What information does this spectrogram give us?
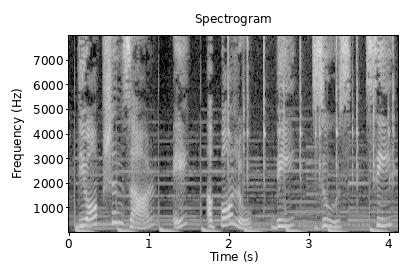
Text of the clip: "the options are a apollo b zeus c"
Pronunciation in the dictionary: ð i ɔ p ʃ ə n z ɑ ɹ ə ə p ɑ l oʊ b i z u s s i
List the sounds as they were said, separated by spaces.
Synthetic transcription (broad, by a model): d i ɔ p ʃ ə n z ɑ ɹ ə ə p ɑ l oʊ b i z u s s i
